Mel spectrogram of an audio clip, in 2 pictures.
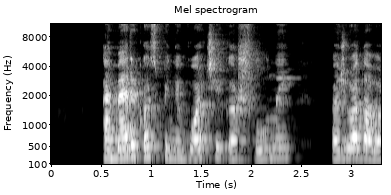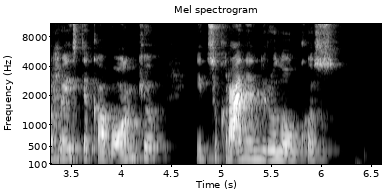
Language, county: Lithuanian, Kaunas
